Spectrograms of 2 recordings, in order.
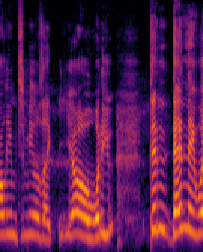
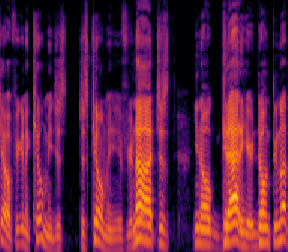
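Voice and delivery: acted deadpan, flat delivery; 8 semitones lower than usual. Describing a comic scene, acting out one character confronting another: acting out a deadpan line. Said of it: "he's just deadpan".

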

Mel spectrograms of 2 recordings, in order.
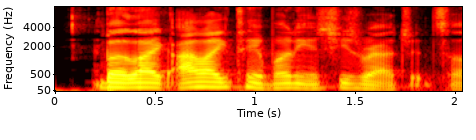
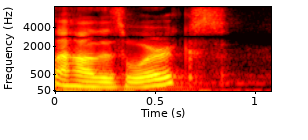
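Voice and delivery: plain

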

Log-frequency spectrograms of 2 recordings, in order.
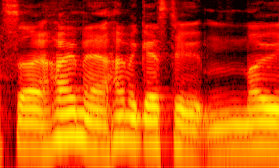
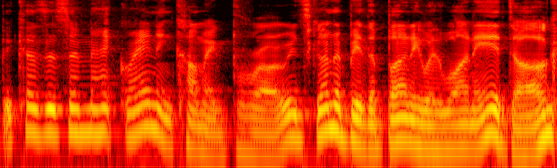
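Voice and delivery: ordinary talk

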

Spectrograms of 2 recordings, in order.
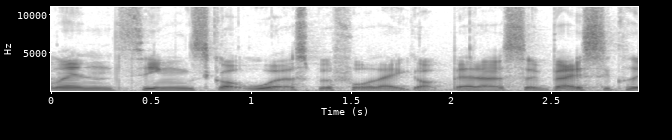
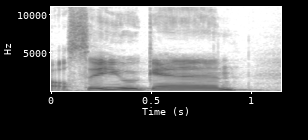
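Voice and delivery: ordinary talk, nothing marked

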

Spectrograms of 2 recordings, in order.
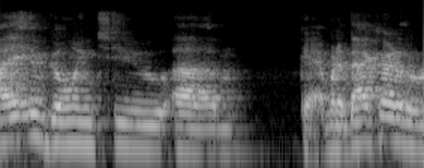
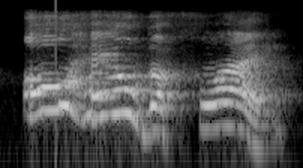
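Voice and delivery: shrill, very high-pitched in-character shout; 14 semitones higher, 3 dB louder than usual. A player's character stands between the doors and calls out, in-character shout. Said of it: "I am going to shout".

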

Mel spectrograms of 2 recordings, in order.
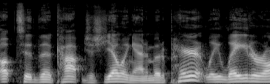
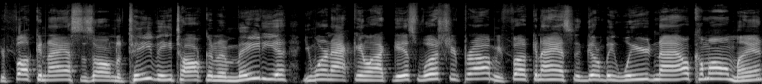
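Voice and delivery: put-on strong, heavy Southern accent, pitched up; 10 semitones higher than usual. Quoting what a cop said to the kid, in a strong southern accent. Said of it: "he's so Southern that his accent is hilarious".

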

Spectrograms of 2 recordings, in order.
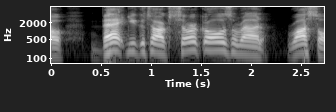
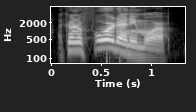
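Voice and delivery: plain

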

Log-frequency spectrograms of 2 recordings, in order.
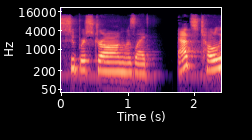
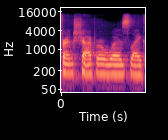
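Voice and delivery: plain

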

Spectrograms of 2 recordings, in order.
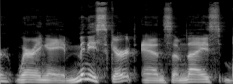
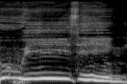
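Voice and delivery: very high-pitched monster creature cry. Voicing a disgusting ball creature appearing: weezing creature cry voice. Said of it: "And you hear this".

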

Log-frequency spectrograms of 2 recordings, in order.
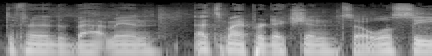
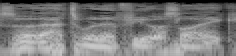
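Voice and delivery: put-on smoker voice, quieter; 4 dB quieter than usual. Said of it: "I'm not gonna talk to a smoking voice guy".

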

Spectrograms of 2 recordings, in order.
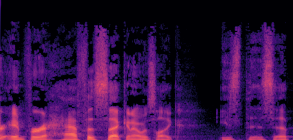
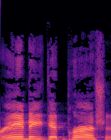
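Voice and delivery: very high, loud, raised calling voice; 12 semitones higher, 8 dB louder than usual. Saying Randy again, the voice almost slipping into another impression: Ted Levine voice. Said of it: "almost turned into a, uh, uh, Larry Flynt".

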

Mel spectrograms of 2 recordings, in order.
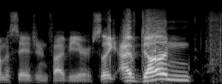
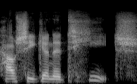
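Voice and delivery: usual speaking voice

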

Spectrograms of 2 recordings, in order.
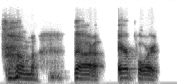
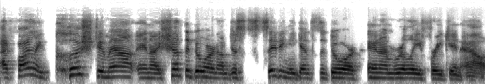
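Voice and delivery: plain

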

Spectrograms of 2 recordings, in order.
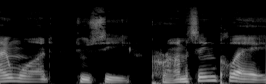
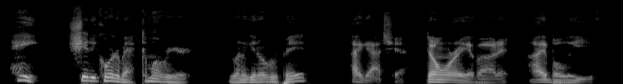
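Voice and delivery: put-on whisper; 3 semitones lower than usual. Mocking John Elway luring a bad quarterback: imitating John Elway whispering. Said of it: "and he is whispering".

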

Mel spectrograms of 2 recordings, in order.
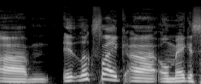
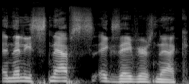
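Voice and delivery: ordinary talk

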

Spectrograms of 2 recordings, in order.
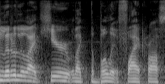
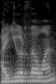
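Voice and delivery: put-on Eastern European accent; 2 semitones higher than usual. Quoting a dancer at a Vegas strip club: Ukrainian accent. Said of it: "she's like a Ukrainian-ass voice".

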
